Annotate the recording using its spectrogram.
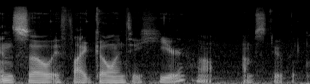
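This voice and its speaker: The man is soft-spoken. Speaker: music production tutor. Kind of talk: tutorial. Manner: soft-spoken, quiet; casual, hesitant with fillers.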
